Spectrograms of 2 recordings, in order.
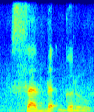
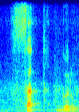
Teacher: Okay, Sadguru is a soft consonant. Okay, Satguru is a hard consonant.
